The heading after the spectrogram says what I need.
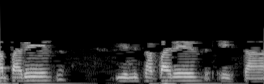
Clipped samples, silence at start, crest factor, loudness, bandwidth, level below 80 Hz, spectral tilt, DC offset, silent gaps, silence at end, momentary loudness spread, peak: under 0.1%; 0 s; 16 dB; -20 LUFS; 3.1 kHz; -52 dBFS; -9.5 dB/octave; under 0.1%; none; 0 s; 12 LU; -6 dBFS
